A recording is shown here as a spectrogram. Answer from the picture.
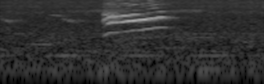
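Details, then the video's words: Songbird kept in the Indonesian bird-song hobby, offspring of a prized bird and called a future champion; a single brief bright whistled phrase with sliding high notes, sounding once against a quiet background. "Kicau mania"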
